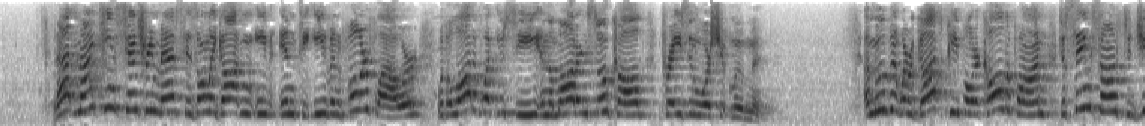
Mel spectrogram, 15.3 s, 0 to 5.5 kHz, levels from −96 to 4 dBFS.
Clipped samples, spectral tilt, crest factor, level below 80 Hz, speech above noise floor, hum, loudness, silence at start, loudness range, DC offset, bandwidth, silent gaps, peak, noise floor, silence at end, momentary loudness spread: under 0.1%; -4.5 dB/octave; 16 dB; -68 dBFS; 36 dB; none; -17 LUFS; 0.55 s; 4 LU; under 0.1%; 5.4 kHz; none; -2 dBFS; -53 dBFS; 0 s; 7 LU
